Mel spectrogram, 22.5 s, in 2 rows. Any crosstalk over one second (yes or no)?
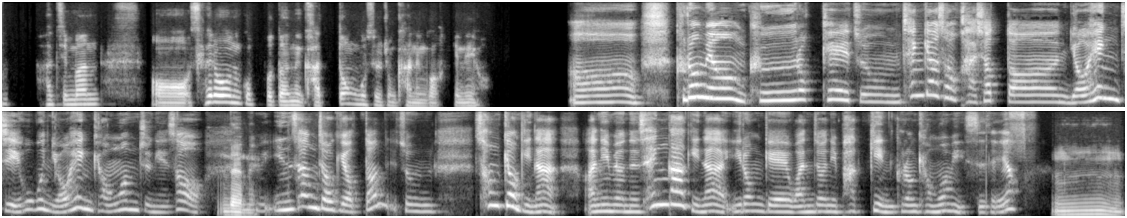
no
